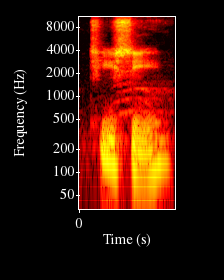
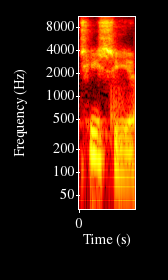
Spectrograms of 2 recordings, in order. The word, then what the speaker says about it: Thies: TC. Oh, okay. Pronounce it even. She good thing she told us it's actually pronounced TC.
